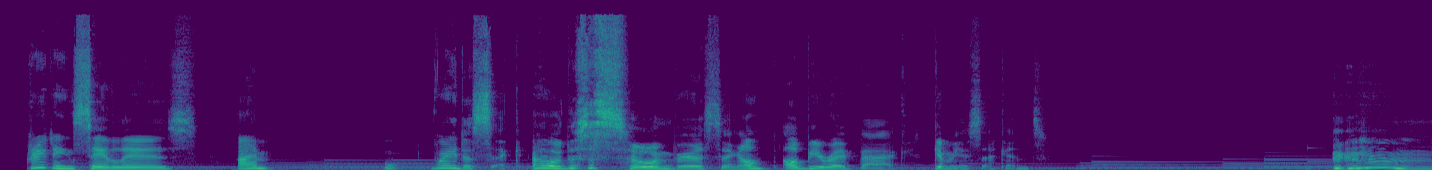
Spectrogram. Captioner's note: cough Cough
